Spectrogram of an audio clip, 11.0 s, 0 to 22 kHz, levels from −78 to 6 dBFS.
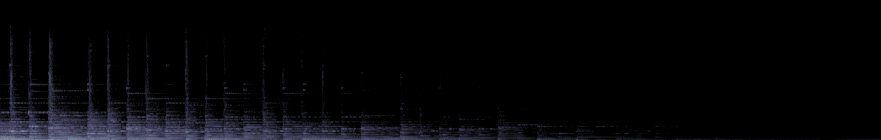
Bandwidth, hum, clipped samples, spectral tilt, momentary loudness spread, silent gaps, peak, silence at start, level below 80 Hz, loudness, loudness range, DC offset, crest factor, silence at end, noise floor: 18 kHz; none; under 0.1%; -5.5 dB/octave; 23 LU; none; -22 dBFS; 0 s; -60 dBFS; -41 LUFS; 23 LU; under 0.1%; 22 dB; 3.7 s; -88 dBFS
